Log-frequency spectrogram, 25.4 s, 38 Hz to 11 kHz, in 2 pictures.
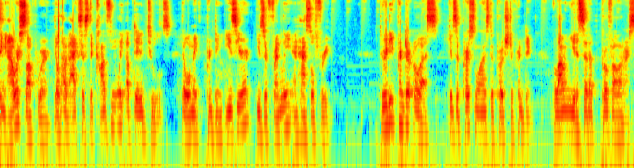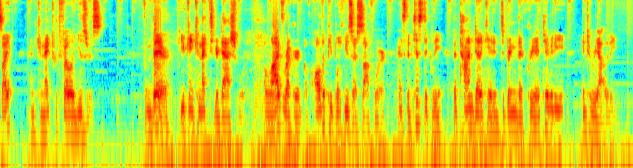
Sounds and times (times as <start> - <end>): Speech: 0.0 - 6.7, 7.6 - 14.8, 15.5 - 25.0
Music: 0.0 - 25.3.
